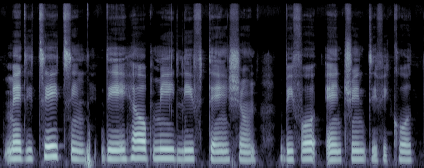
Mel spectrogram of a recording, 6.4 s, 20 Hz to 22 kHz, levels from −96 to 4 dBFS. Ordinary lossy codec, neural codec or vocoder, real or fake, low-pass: none; none; real; none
